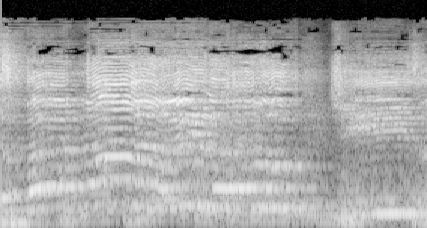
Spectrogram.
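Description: A man singing gospel into a microphone, holding long, drawn-out notes that bend in pitch.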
